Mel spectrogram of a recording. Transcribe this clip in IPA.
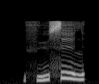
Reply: fy˩˧se˥˧l

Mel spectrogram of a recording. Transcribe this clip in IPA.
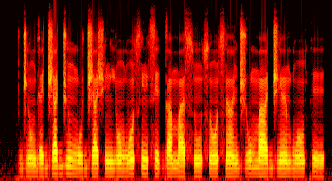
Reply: d͡ʒɔ̃˨ɡɛ˨˦d͡ʒa˦ d͡ʒũ˦˨mo˨˦ d͡ʒa˧ʃĩ˧jɔ̃˧bɔ̃˦ sĩ˦se˦ ɡa˧ma˨ sũ˨˦sɔ̃˦sã˦ d͡ʒo˦ma˦ d͡ʒɛ̃˦ bɔ̃˧ke˨

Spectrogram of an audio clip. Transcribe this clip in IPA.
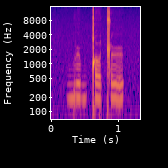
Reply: bʉbǃɤǁʉ

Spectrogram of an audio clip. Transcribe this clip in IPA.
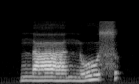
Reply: naːnos

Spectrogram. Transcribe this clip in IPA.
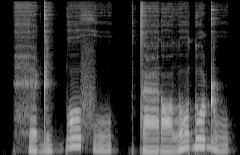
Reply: he˩ ɖi˩ɡ͡bo˥fu˩ | tæ˩ɾɒ˩ lo˥ɗu˥ ɖu˩

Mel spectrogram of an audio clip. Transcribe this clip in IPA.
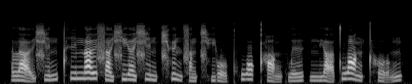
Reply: la̰˨˩ɪ̯ɕi˧˥nt̪ʰi˥n a˥ɪ̯sa˨ɪ̯ ɕjɛ˥˧ɕi˥˧n t͡ɕʰy˥˩nsɑ˩ŋt͡ɕʰjo̰˨˩ʊ̯ kʰwɔ˥ kʰɑ̰˨˩ŋkwe˦ɪ̯ | n̪jä̰˨˩ t̪wɑ˥˩ŋt̪ʰɤ̰˨˩˦ŋ

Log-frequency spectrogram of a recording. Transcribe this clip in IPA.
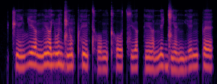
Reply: t͡ʃẽ˨ʎe˦˨ɐ̯ ŋẽ˦ɐ̯jõ˦ d͡ʑõ˦pʰẽ˦tʰo˨ŋtʰo˦ t͡sy˨ɐ̯kẽ˨ɐ̯ nɪ˦ d͡ʑɛ̃˨ŋ je˦ŋpɛ˦

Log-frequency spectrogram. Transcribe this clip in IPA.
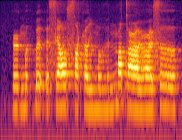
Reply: ə˞ŋ͡mɤk͡pə ʔəsɛy̯ sˤɛkɤi̯moɦə ŋ͡mitˤ ʕoy̯ʕə˞sɤ

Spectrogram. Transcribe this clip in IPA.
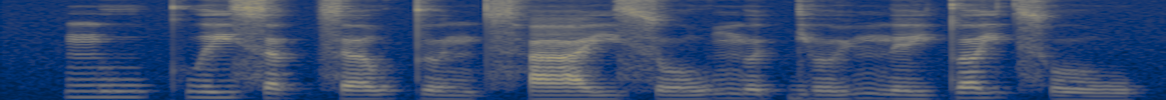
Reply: n̪uː˥kʷʰe˥j sɐ˧k̚sɐ˨˧w t̪ɵ˨˩nt͡sʰaː˨j so˨˥wn̪ɵ˧t̚jɵ˨˥ɥ n̪e˨jt̪ɐ˥jt͡sʰo˨˩w

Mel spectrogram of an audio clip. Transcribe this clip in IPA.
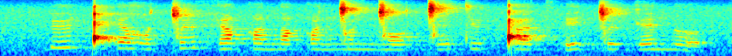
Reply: ɠøǃʰe ʁʏǀʏ hɛqɤnaqʏ ŋ͡ǀɤŋ͡ǀɔ ɡ͡ǀɛtʏ ǃat͡sʼe ǀøɡɛnɤ

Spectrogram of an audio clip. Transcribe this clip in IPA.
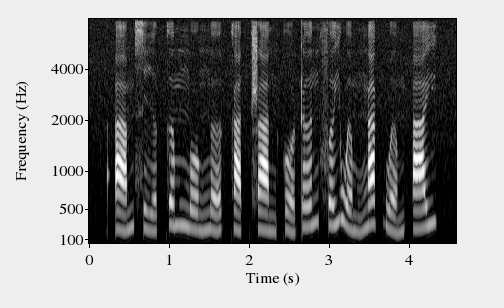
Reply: ʔa˨˩˦msi˨˩˨ə̯kə˧mŋo˨˩ ŋəː˨˩˦ ka˨˩t̚ʂa˨˩n ko˨˩˨ʈəː˧˥nfə˧˥jwə˨˩m ŋa˦˥k̚wə˨˩˦m ʔa˧˥j

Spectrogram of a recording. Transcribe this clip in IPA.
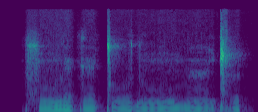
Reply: sõlɛkɛ ǀo dõːmbãː ɡ͡ǁə

